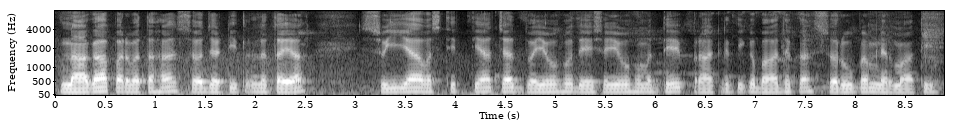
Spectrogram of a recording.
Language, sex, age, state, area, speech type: Sanskrit, male, 18-30, Delhi, rural, read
